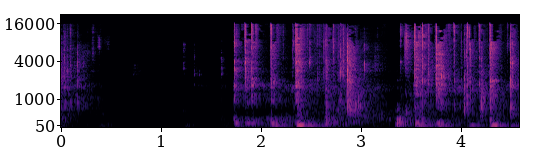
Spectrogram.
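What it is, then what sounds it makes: Brittle corn-kernel jaggery candy bar carved with a blade. A box-cutter blade scrapes and carves a hand-held, solid, brittle bar of yellow corn kernels bound with jaggery sugar. A few faint ticks are followed by a short silence, then dense bursts of bright, crisp crackling and scraping that pause briefly before resuming.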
